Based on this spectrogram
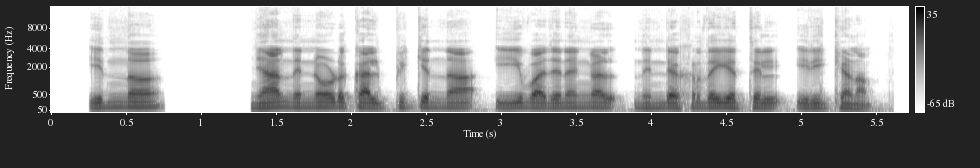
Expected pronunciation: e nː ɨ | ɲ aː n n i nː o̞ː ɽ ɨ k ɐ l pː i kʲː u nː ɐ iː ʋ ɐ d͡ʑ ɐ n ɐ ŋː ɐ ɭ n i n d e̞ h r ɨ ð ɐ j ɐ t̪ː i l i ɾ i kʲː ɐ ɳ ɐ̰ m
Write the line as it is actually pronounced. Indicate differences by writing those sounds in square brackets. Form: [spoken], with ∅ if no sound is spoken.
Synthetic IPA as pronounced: [i] nː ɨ | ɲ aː n n i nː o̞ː ɽ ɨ k ɐ l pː i kʲː u nː ɐ iː ʋ ɐ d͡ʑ ɐ n ɐ ŋː ɐ ɭ n i n d e̞ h r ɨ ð ɐ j ɐ t̪ː i l i ɾ i kʲː ɐ ɳ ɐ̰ m

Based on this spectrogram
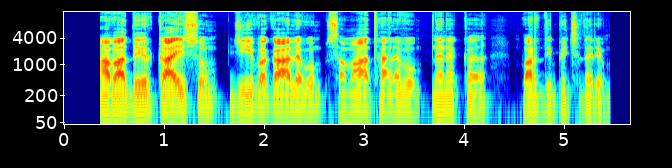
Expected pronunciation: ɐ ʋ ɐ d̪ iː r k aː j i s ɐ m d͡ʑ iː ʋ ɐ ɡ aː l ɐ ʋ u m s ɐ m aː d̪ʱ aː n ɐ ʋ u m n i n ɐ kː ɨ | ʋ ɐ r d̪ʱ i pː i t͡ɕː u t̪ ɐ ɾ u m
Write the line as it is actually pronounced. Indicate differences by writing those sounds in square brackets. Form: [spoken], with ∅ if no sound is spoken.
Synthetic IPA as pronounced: ɐ ʋ ɐ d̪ iː r k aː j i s ɐ m d͡ʑ iː ʋ ɐ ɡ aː l ɐ ʋ u m s ɐ m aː d̪ʱ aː n ɐ ʋ u m n i n ɐ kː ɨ | ʋ ɐ r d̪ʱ i pː i t͡ɕː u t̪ ɐ ɾ u m

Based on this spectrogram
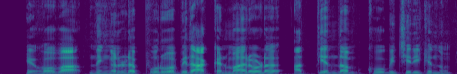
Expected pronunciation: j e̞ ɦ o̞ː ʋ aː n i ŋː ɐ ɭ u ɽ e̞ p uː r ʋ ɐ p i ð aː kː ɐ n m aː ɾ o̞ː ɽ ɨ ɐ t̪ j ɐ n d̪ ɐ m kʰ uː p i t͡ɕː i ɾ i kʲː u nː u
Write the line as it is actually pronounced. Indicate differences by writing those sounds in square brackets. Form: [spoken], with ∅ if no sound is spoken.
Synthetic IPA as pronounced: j e̞ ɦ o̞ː ʋ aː n i ŋː ɐ ɭ u ɽ e̞ p uː r ʋ ɐ p i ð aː kː ɐ n m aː ɾ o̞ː ɽ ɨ ɐ t̪ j ɐ n d̪ ɐ m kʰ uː [b] i t͡ɕː i ɾ i kʲː u nː u

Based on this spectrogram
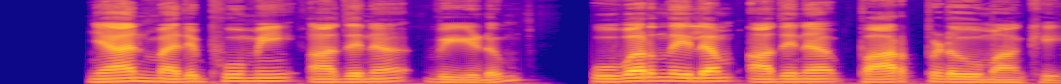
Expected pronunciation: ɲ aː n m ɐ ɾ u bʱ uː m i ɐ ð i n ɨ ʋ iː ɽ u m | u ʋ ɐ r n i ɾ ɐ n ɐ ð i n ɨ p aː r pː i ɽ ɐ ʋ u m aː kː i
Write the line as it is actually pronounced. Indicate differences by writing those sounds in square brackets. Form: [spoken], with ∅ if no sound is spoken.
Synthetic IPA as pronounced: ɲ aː n m ɐ ɾ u bʱ uː m i ɐ ð i n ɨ ʋ iː ɽ u m | u ʋ ɐ r n i [l] ɐ [m] ɐ ð i n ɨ p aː r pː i ɽ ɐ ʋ u m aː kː i

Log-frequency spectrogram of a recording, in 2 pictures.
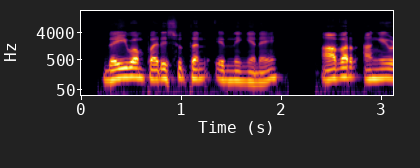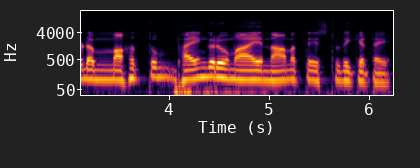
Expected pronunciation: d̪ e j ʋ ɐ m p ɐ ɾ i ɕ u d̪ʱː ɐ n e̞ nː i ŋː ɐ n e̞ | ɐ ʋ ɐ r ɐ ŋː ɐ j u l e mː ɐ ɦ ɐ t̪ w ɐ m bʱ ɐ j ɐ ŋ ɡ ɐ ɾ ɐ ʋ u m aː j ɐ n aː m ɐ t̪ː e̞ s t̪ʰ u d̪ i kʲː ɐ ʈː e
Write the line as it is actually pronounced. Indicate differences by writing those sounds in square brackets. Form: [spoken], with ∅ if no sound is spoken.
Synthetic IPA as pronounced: d̪ e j ʋ ɐ m p ɐ ɾ i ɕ u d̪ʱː ɐ n e̞ nː i ŋː ɐ n e̞ | ɐ ʋ ɐ r ɐ ŋː ɐ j u [ɽ] e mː ɐ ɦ ɐ t̪ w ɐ m bʱ ɐ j ɐ ŋ ɡ ɐ ɾ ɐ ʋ u m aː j ɐ n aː m ɐ t̪ː e̞ s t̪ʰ u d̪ i kʲː ɐ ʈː e

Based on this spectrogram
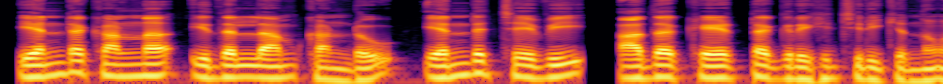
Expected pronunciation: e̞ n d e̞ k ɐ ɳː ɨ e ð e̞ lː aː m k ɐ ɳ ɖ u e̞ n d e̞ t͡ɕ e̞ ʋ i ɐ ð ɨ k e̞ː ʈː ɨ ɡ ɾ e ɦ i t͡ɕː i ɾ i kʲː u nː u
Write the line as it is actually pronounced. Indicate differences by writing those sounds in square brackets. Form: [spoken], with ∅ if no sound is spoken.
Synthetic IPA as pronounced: e̞ n d e̞ k ɐ ɳː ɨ [i] ð e̞ lː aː m k ɐ ɳ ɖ u e̞ n d e̞ t͡ɕ e̞ ʋ i ɐ ð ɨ k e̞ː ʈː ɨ ɡ ɾ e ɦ i t͡ɕː i ɾ i kʲː u nː u

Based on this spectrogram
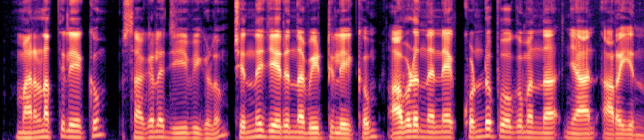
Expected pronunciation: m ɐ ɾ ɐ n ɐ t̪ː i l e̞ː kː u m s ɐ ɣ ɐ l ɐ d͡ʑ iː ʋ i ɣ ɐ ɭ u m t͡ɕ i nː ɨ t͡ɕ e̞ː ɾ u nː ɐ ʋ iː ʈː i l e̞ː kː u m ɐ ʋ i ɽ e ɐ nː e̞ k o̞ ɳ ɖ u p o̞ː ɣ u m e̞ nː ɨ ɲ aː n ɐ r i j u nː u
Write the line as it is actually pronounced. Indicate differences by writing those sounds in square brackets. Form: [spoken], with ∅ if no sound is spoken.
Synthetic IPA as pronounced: m ɐ ɾ ɐ [ɳ] ɐ t̪ː i l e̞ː kː u m s ɐ ɣ ɐ l ɐ d͡ʑ iː ʋ i ɣ ɐ ɭ u m t͡ɕ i nː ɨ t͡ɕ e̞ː ɾ u nː ɐ ʋ iː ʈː i l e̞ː kː u m ɐ ʋ i ɽ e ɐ nː e̞ k o̞ ɳ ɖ u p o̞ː ɣ u m e̞ nː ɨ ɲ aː n ɐ r i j u nː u

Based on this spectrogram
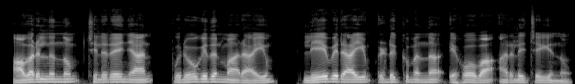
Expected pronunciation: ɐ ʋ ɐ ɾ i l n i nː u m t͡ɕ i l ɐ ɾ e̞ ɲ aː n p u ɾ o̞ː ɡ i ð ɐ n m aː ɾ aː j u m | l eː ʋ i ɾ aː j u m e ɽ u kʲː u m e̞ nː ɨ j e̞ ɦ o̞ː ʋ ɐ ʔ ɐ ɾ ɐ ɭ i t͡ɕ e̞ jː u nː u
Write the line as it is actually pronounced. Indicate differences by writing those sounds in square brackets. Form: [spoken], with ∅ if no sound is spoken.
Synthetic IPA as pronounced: ɐ ʋ ɐ ɾ i l n i nː u m t͡ɕ i l ɐ ɾ e̞ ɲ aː n p u ɾ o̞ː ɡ i ð ɐ n m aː ɾ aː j u m | l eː ʋ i ɾ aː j u m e ɽ u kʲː u m e̞ nː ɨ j e̞ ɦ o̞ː ʋ ɐ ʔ ɐ ɾ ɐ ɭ i t͡ɕ e̞ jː u nː u

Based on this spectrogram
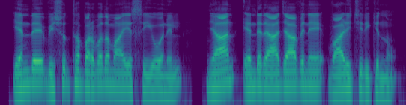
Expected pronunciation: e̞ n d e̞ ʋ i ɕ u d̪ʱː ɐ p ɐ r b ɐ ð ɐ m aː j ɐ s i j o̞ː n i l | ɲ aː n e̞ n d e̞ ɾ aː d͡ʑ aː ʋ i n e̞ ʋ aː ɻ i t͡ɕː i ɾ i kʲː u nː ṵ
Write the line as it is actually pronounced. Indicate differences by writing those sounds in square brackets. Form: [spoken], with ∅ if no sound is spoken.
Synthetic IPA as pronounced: e̞ n d e̞ ʋ i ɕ u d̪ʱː ɐ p ɐ r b ɐ ð ɐ m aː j ɐ s i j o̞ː n i l | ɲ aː n e̞ n d e̞ ɾ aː d͡ʑ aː ʋ i n e̞ ʋ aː ɻ i t͡ɕː i ɾ i kʲː u nː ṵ

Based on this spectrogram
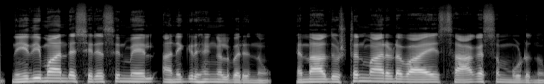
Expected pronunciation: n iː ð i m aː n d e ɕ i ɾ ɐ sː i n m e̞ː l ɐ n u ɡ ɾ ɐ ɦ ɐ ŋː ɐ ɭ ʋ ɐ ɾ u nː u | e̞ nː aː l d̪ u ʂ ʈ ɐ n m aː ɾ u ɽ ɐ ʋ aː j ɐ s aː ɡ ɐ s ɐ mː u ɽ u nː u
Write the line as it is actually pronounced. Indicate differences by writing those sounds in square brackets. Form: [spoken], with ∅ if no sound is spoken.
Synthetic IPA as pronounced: n iː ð i m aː n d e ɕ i ɾ ɐ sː i n m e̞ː l ɐ n u ɡ ɾ ɐ ɦ ɐ ŋː ɐ ɭ ʋ ɐ ɾ u nː u | e̞ nː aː l d̪ u ʂ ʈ ɐ n m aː ɾ u ɽ ɐ ʋ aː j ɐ s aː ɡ ɐ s ɐ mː u ɽ u nː u

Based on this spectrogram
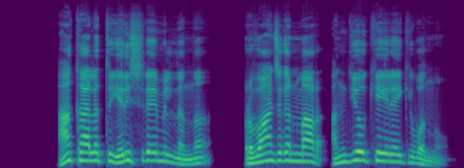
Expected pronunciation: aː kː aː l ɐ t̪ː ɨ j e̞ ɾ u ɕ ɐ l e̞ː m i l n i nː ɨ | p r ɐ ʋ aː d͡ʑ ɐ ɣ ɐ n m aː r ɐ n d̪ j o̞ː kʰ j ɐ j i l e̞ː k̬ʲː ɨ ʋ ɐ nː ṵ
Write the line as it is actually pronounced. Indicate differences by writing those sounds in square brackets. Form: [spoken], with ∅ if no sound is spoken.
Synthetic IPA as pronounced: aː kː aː l ɐ t̪ː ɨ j e̞ ɾ u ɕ ɐ l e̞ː m i l n i nː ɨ | p r ɐ ʋ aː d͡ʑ ɐ ɣ ɐ n m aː r ɐ n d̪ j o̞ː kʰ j ɐ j i l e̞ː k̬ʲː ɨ ʋ ɐ nː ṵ

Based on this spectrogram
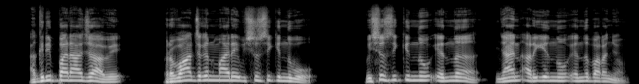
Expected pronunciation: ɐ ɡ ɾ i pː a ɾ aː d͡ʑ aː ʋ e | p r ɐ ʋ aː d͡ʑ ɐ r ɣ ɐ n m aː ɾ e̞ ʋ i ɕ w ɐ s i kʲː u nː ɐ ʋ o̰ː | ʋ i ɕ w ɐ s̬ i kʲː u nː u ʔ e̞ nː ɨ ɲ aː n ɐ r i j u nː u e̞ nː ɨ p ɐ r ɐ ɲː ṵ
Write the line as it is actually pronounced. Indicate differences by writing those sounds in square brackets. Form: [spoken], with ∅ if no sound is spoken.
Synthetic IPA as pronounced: ɐ ɡ ɾ i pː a ɾ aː d͡ʑ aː ʋ e | p r ɐ ʋ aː d͡ʑ ɐ [∅] ɣ ɐ n m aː ɾ e̞ ʋ i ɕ w ɐ s i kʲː u nː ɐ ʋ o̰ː | ʋ i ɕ w ɐ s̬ i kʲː u nː u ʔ e̞ nː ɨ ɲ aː n ɐ r i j u nː u e̞ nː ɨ p ɐ r ɐ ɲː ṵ

